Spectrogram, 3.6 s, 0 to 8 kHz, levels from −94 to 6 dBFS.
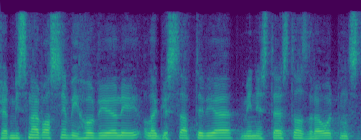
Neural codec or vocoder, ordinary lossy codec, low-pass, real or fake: codec, 16 kHz, 0.5 kbps, X-Codec, HuBERT features, trained on LibriSpeech; MP3, 64 kbps; 7.2 kHz; fake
